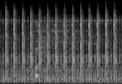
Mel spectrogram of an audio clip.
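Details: Rapid even bursts of sharp clacking pulses, about twelve a second, from a radial shockwave device with red tip over an adult man's deltoid on a tender spot for shoulder pain, about 3–6/10 discomfort; radial shockwave therapy device.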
